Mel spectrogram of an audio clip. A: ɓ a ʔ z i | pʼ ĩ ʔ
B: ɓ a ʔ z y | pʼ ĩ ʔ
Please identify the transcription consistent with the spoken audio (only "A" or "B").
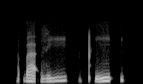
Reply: A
